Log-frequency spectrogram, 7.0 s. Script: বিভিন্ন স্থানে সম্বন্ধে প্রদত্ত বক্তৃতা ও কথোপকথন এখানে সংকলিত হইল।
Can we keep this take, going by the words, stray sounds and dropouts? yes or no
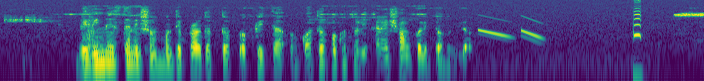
no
